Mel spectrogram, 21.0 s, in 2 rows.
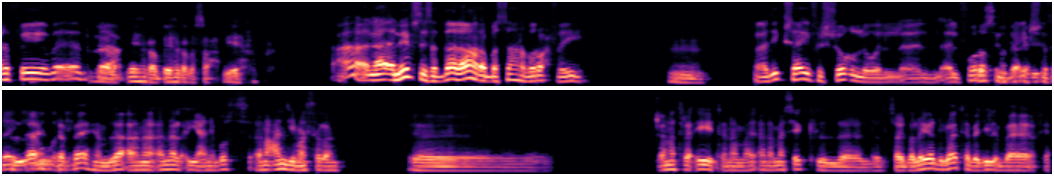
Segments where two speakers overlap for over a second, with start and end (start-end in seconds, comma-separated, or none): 9.7-11.3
